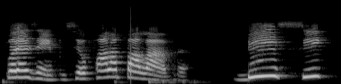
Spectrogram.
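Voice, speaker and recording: High-voiced Brazilian teacher, slow and patient. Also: female voice, animated, fairly bright tone. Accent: Brazilian Portuguese. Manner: affectionate, drawn-out explanations for children. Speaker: primary school teacher. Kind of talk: online class lesson. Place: indoors, construction noise nearby. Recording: muffled lo-fi home recording.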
